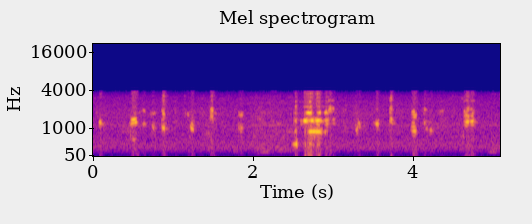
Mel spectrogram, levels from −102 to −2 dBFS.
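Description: Throughout, the speech sounds thin and boxed, cut off above 3.9 kHz, with scratchy s sounds and granular hiss from the Bluetooth CVSD headset codec's one-bit delta coding.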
